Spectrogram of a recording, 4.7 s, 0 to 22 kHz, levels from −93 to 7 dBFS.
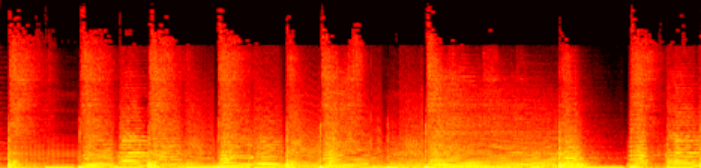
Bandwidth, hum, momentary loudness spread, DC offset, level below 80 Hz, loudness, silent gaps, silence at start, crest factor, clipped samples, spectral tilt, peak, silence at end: over 20 kHz; none; 3 LU; under 0.1%; -26 dBFS; -18 LUFS; none; 0 s; 16 dB; under 0.1%; -5 dB/octave; 0 dBFS; 0 s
